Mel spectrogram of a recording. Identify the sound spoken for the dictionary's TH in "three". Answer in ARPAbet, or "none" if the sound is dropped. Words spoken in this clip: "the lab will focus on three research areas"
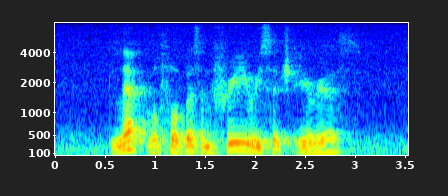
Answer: F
